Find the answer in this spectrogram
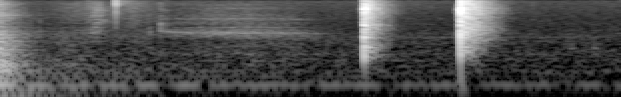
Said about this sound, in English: I clapped along with you.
